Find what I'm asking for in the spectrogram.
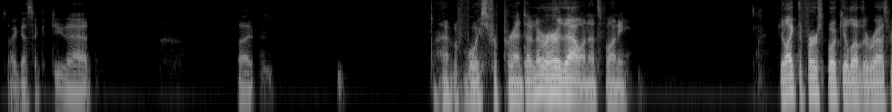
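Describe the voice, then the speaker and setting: A man's voice: lowish voice, no echo, clean studio sound. A man hosting a casual live question-and-answer stream, talking in a rambling, matter-of-fact way that often trails off. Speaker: live stream host answering viewer messages; pilot and author.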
